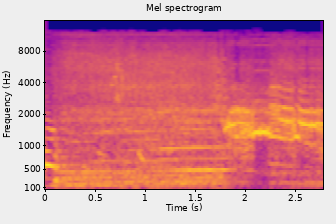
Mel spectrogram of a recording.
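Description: An Alpine race car in the 1300cc final of the 1989 Le Faou autocross howls at sustained high revs, loud and steady, rising in pitch near the end, with an announcer talking over it.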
